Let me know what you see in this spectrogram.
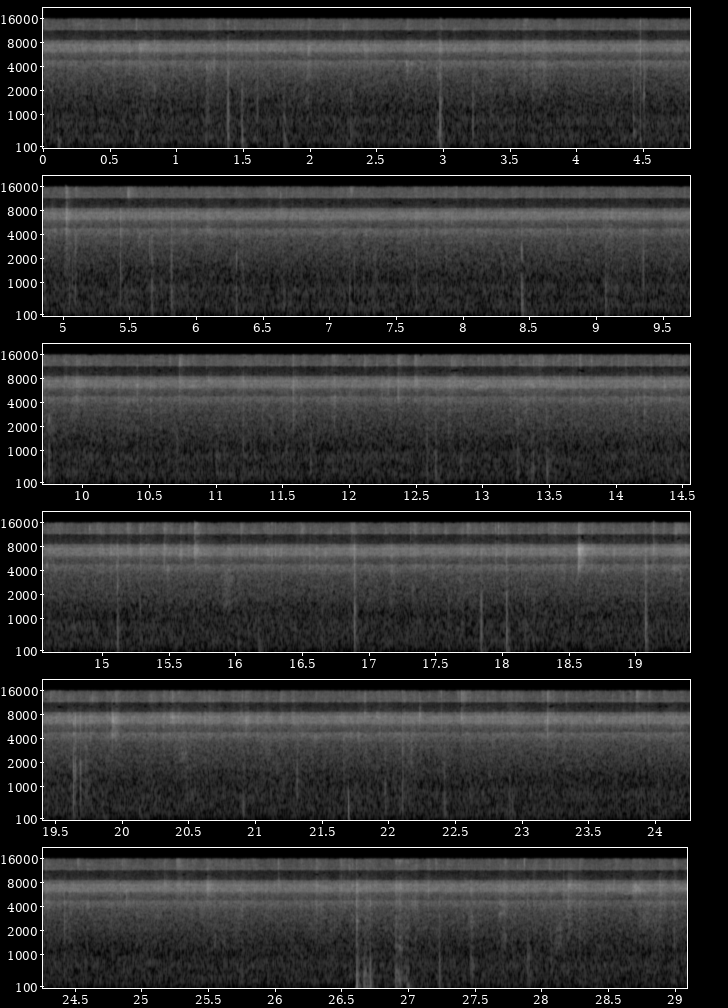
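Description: Rain falling steadily, a continuous hiss with irregular sharp drips of single drops striking surfaces; a few louder knocks close together near the end.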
